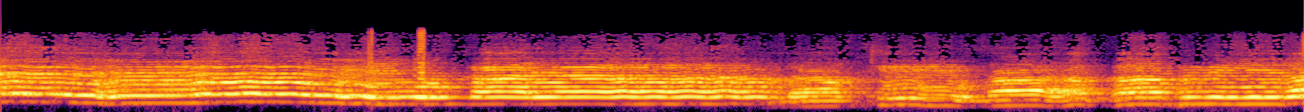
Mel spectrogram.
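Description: Male voice chanting a Pashto noha, a Muharram lament, in long held, slowly bending notes, with a short break a little past four seconds in.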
